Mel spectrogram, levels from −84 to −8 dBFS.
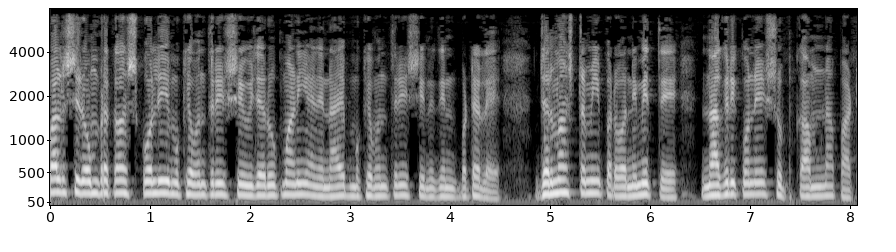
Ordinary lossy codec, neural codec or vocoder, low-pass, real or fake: none; none; 7.2 kHz; real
